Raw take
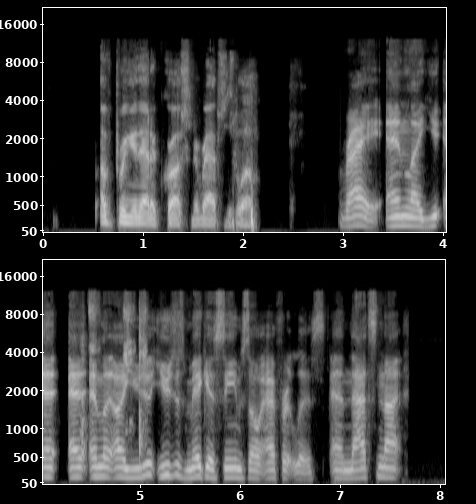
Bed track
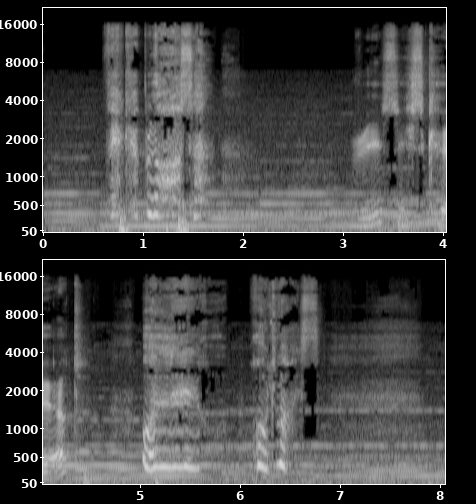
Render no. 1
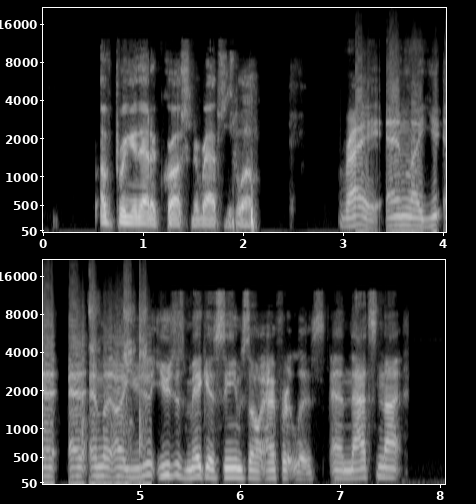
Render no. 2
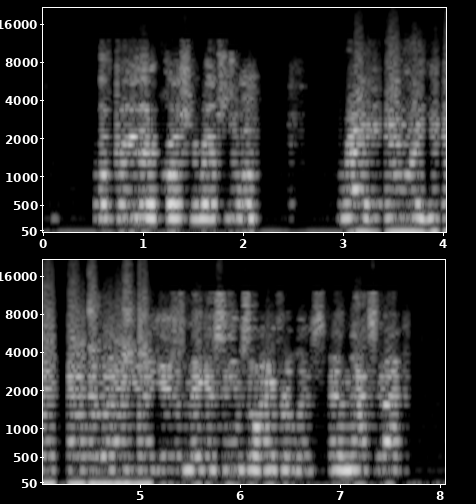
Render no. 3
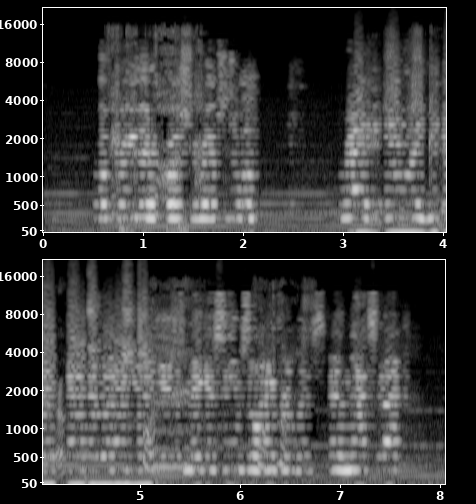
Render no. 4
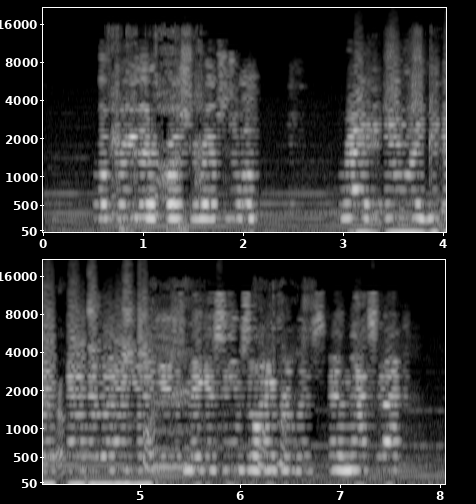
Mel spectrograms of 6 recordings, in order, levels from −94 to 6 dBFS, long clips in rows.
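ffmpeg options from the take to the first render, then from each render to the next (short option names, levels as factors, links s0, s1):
-filter_complex "[0:a]asettb=1/sr,asplit=3[s0][s1][s2];[s0]atrim=end=3.124[s3];[s1]atrim=start=3.12:end=5.11,asetpts=PTS-STARTPTS,afade=t=in:d=0.004:c=qsin,afade=t=out:st=1.986:d=0.004:c=qsin,aeval=exprs='(tanh(8.91*val(0)+0.5)-tanh(0.5))/8.91':c=same[s4];[s2]atrim=start=5.106[s5];[s3][s4]acrossfade=d=0.004:c1=hsin:c2=qsin[s6];[s6][s5]acrossfade=d=0.004:c1=qsin:c2=hsin,asettb=1/sr,asplit=3[s7][s8][s9];[s7]atrim=end=5.764[s10];[s8]atrim=start=5.76:end=6.66,asetpts=PTS-STARTPTS,afade=t=in:d=0.004:c=qsin,afade=t=out:st=0.896:d=0.004:c=qsin,aecho=1:1:6.8:0.58,atrim=end_sample=39690[s11];[s9]atrim=start=6.656[s12];[s10][s11]acrossfade=d=0.004:c1=hsin:c2=qsin[s13];[s13][s12]acrossfade=d=0.004:c1=qsin:c2=hsin"
-filter_complex "[0:a]asplit=2[s0][s1];[s1]asoftclip=type=tanh:threshold=0.251,volume=0.596[s2];[s0][s2]amix=inputs=2:normalize=0,afftfilt=real='re*3.46*eq(mod(b,12),0)':imag='im*3.46*eq(mod(b,12),0)':win_size=2048:overlap=0.75"
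-filter_complex "[1:a]volume=0.141[s0];[0:a][s0]amix=inputs=2:normalize=0"
-af "volume=0.841"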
